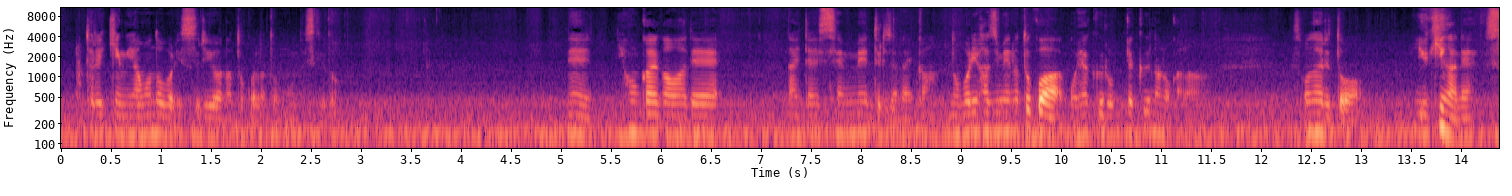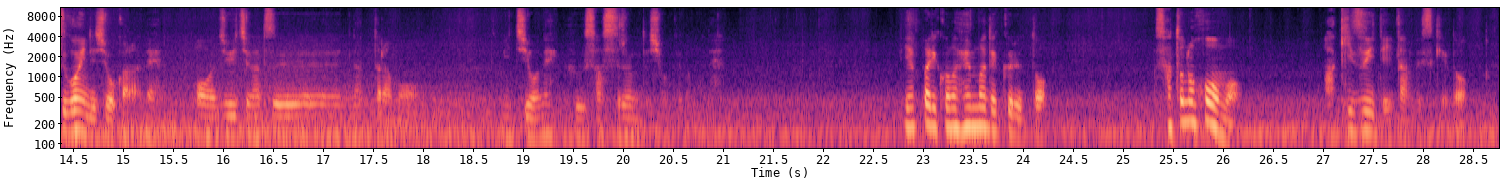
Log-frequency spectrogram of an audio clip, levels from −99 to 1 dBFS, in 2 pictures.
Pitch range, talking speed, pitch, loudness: 130-145 Hz, 265 characters per minute, 140 Hz, -25 LUFS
